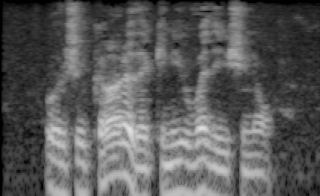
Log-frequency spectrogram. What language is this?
Kabyle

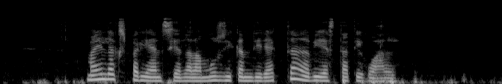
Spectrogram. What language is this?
Catalan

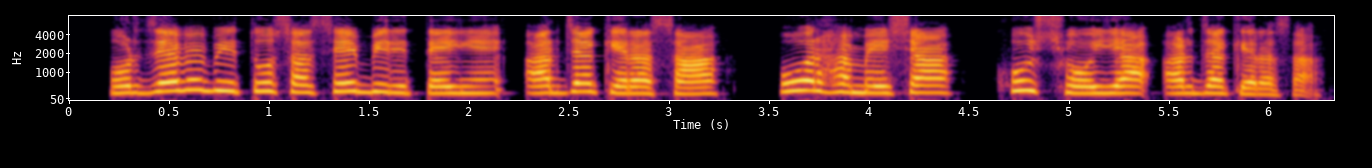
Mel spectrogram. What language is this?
Kullu Pahari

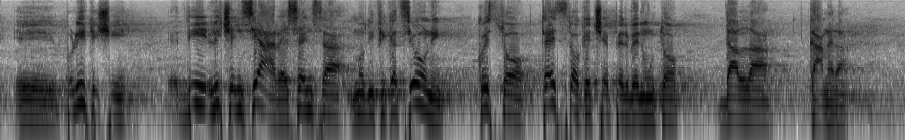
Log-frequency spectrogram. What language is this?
Italian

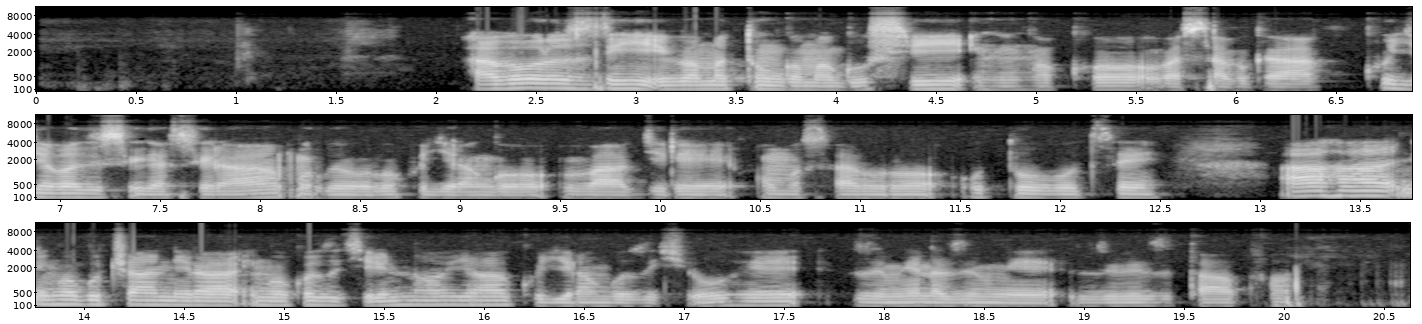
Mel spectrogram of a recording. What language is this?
Kinyarwanda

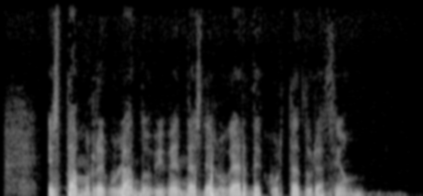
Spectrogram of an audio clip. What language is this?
Galician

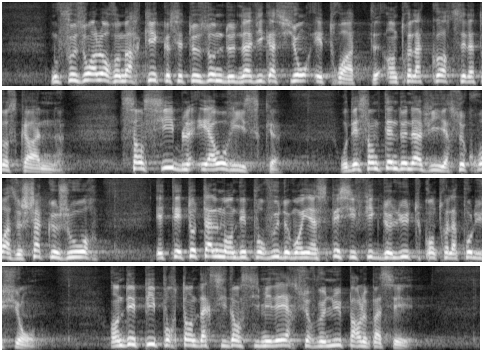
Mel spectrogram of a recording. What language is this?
French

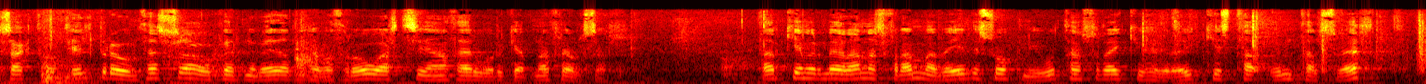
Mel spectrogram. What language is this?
Icelandic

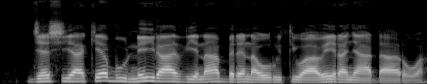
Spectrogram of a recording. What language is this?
Kikuyu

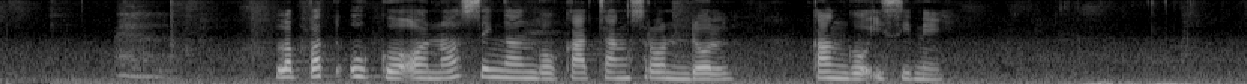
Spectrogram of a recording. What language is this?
Javanese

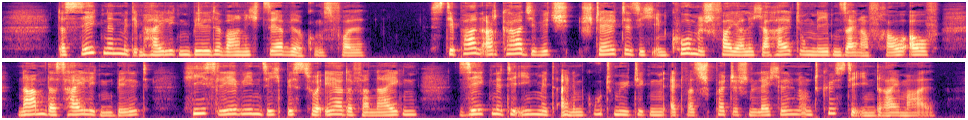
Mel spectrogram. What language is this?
German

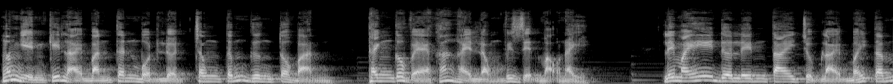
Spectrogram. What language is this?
Vietnamese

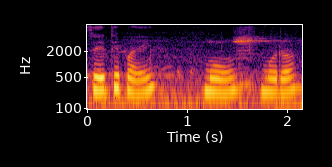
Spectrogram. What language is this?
Odia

